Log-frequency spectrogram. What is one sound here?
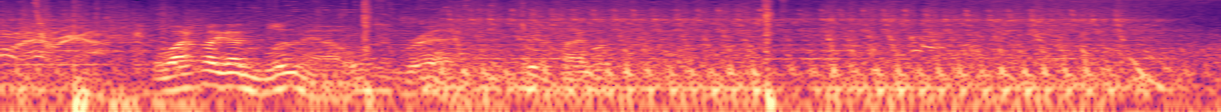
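Laser guns fire in sharp bursts.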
